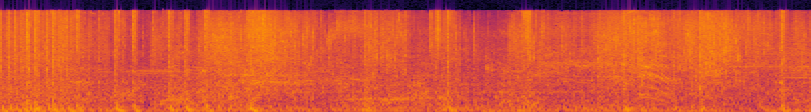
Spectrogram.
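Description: Zombies growl and snarl.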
